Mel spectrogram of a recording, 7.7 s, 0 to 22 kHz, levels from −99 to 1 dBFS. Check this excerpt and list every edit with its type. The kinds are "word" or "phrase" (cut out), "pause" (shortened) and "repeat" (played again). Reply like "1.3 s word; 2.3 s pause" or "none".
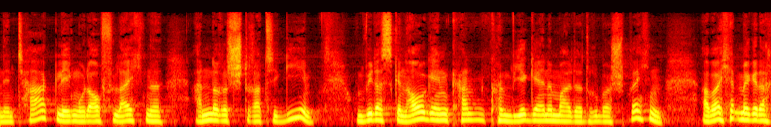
none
